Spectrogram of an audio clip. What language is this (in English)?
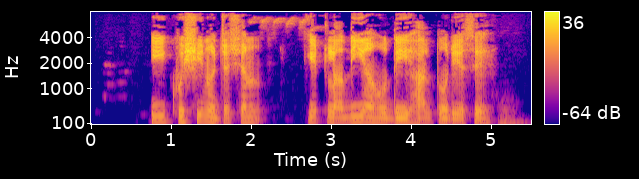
Kachi Koli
